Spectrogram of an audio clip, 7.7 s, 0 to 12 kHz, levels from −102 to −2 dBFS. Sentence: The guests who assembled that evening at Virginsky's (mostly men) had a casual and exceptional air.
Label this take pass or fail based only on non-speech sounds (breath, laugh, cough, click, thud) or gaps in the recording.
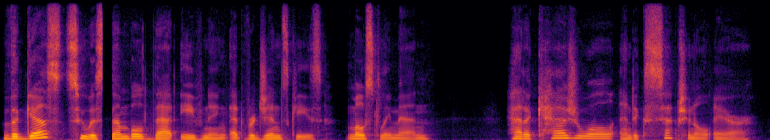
fail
